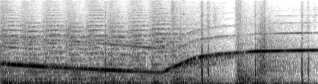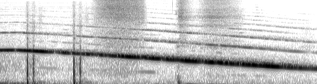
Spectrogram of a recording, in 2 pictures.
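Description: Police siren wailing: a tone falls slowly, sweeps quickly back up about two seconds in, holds briefly, then falls slowly again. Background music with a beat plays under the first half.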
